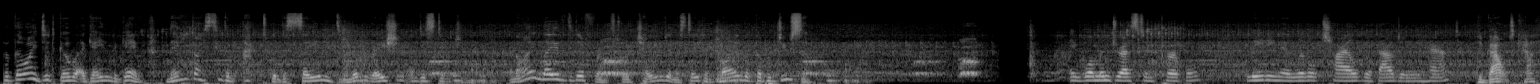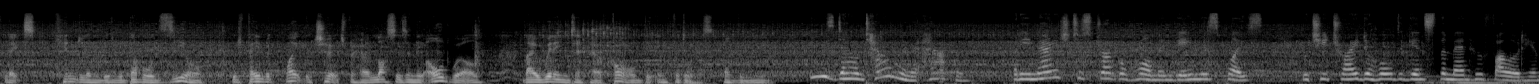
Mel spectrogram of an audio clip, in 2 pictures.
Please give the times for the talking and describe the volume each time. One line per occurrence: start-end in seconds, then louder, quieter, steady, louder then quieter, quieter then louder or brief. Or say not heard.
0.0-8.2 steady
10.7-30.7 steady.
